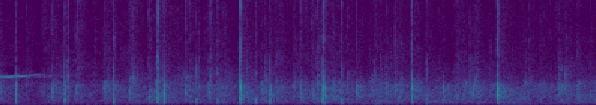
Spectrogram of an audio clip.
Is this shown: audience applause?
yes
